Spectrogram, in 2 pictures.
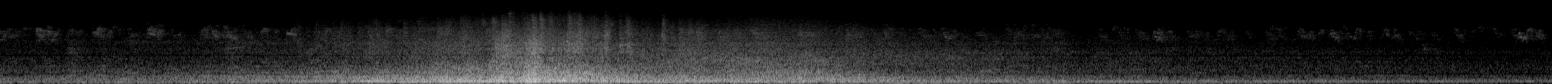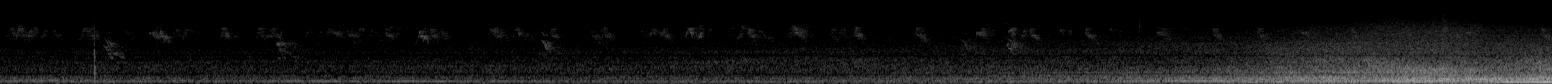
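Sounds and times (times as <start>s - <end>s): small birds chirping: 0.0s - 4.0s, 9.2s - 29.2s.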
